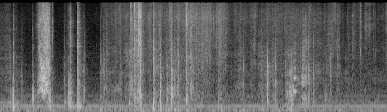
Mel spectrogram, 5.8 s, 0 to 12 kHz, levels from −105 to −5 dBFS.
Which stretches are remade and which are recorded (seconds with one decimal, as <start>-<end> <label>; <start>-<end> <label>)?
0.0-5.8 recorded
